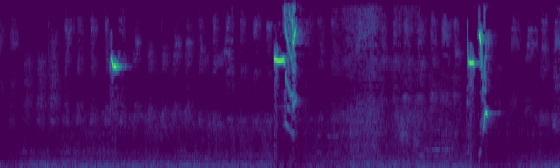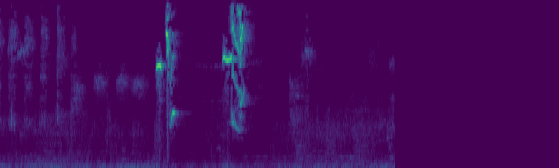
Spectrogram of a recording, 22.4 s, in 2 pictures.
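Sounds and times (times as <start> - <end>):
Oriental magpie-robin uttering high piercing notes: 0.0 - 6.2, 8.7 - 14.9, 15.5 - 16.4
faint twitters: 0.0 - 19.1.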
